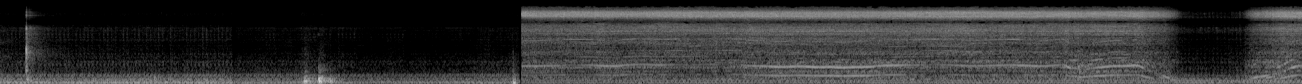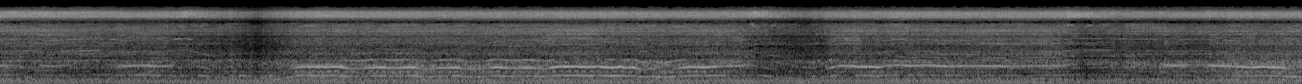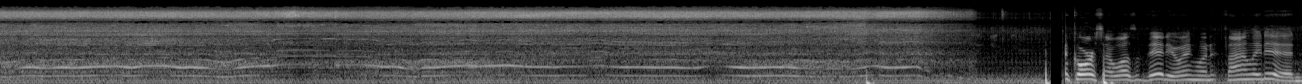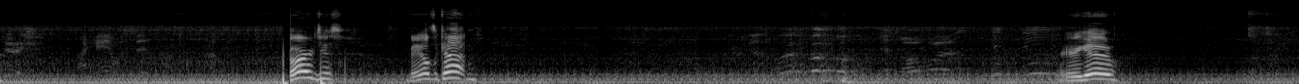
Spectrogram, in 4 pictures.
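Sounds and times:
chainsaw cutting wood: 5.2s - 36.2s.

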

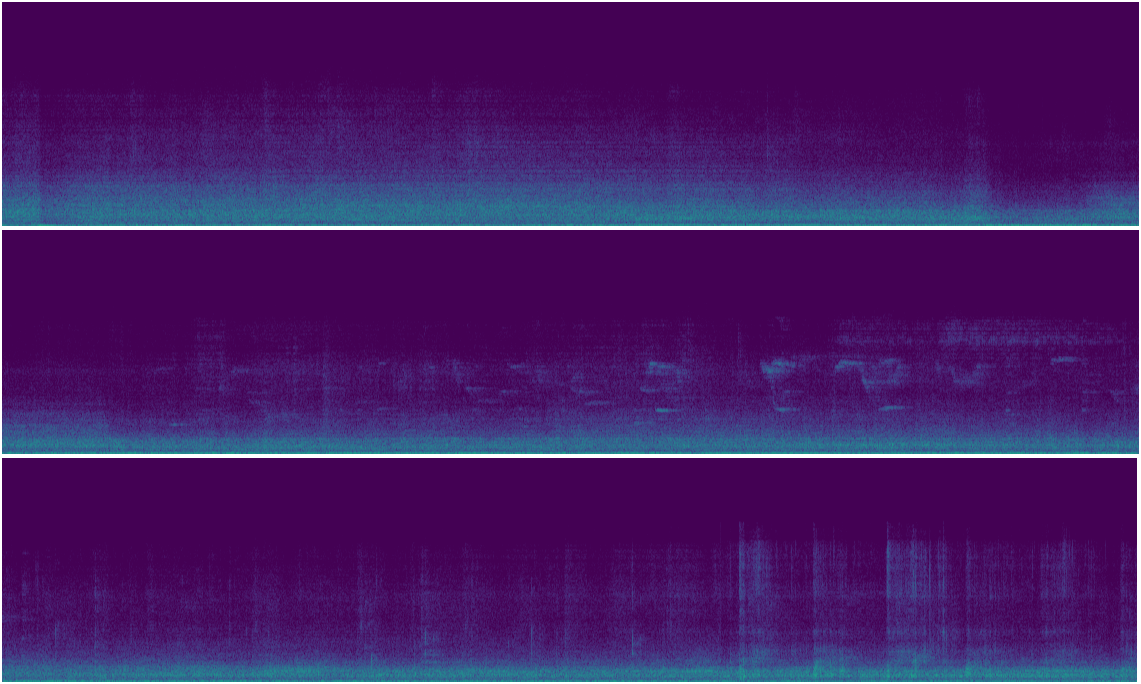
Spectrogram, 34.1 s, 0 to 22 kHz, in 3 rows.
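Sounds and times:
highway traffic rumble: 0.0s - 34.0s.

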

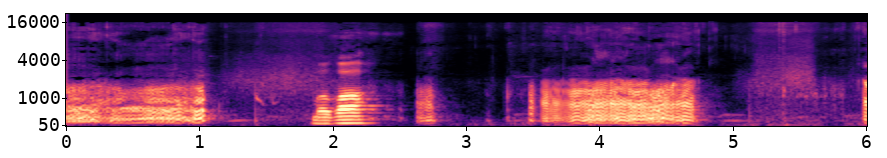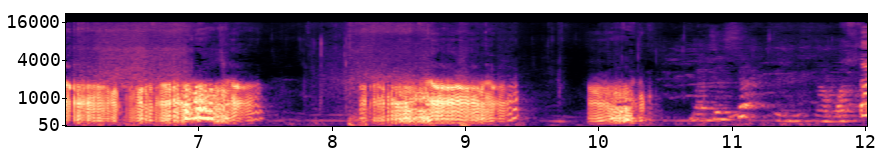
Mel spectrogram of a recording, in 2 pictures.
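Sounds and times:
small dog growling: 0.0s - 1.2s, 2.3s - 4.9s, 5.7s - 10.8s.

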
